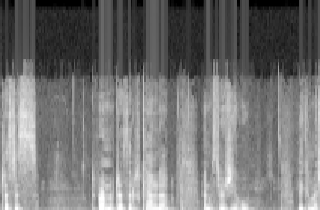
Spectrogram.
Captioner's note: speaking French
